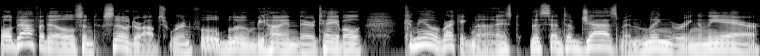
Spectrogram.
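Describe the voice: Someone does plain reading aloud. Their intonation rises and falls in a lively way.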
